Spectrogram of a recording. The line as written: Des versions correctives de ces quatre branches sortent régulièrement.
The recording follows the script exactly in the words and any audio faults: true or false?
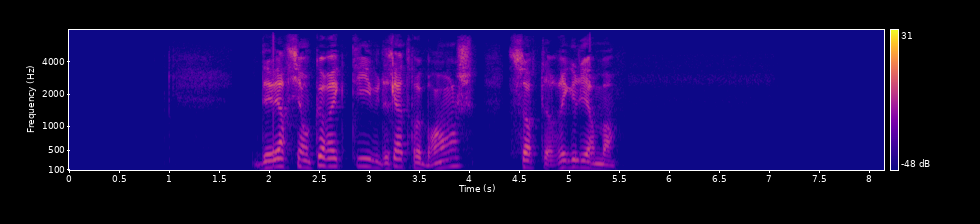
false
